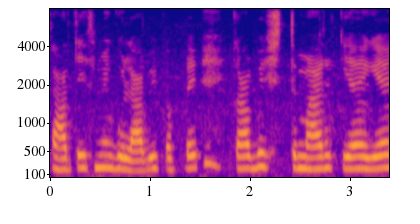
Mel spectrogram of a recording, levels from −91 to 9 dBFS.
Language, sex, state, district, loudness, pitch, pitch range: Hindi, female, Maharashtra, Sindhudurg, -18 LUFS, 210 Hz, 200-220 Hz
